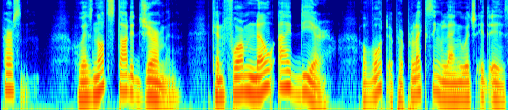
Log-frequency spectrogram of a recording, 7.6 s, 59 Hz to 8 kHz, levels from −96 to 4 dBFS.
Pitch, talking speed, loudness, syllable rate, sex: 115 Hz, 140 wpm, -21 LUFS, 4.3 syllables/s, male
